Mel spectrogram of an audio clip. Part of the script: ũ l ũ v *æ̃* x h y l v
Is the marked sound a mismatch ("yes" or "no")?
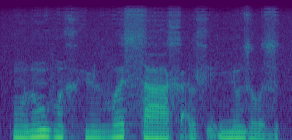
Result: yes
